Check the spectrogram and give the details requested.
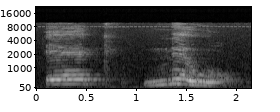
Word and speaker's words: ekneuo: La palabra aquí, se había apartado de la gente que estaba en aquel lugar, es la palabra ekneuo. Se escribe E-K-N-E-U-O.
